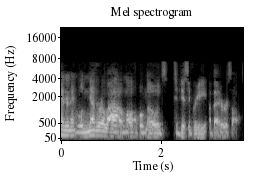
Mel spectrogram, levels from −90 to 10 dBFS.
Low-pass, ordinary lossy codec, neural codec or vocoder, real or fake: 7.2 kHz; MP3, 32 kbps; codec, 16 kHz, 1 kbps, FreqCodec, smaller model; fake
